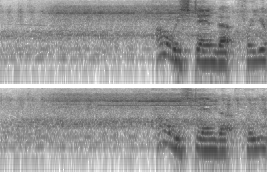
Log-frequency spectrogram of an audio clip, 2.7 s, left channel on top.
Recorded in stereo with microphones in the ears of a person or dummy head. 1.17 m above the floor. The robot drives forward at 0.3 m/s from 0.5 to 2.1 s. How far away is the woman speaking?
About 0.7 m.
